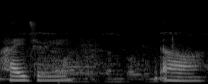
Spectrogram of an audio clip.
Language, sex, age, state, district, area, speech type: Manipuri, female, 30-45, Manipur, Chandel, rural, spontaneous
